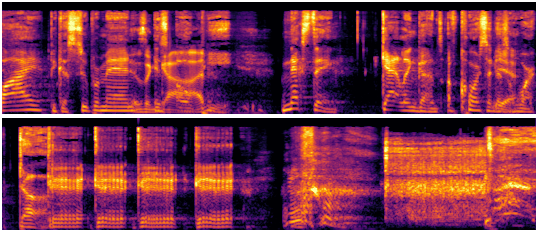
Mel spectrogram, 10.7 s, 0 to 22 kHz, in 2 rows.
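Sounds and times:
speech: 0:00.0 - 0:09.0, 0:10.2 - 0:10.4
loud drawn-out sneeze: 0:08.2 - 0:09.1.

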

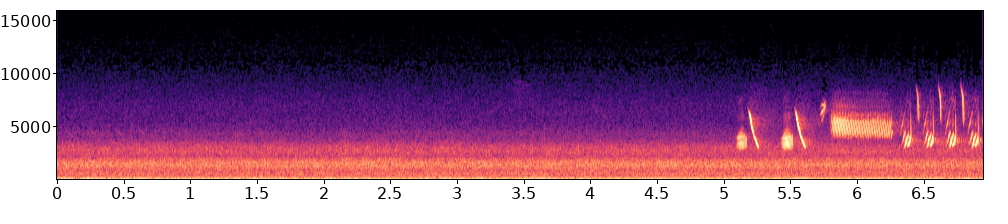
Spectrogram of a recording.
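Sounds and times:
faint hiss: 0:00.0 - 0:06.9
song sparrow singing: 0:05.1 - 0:06.9.

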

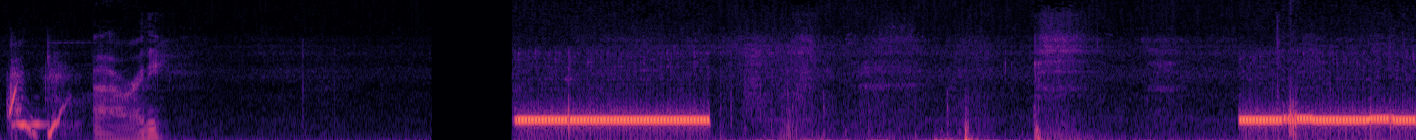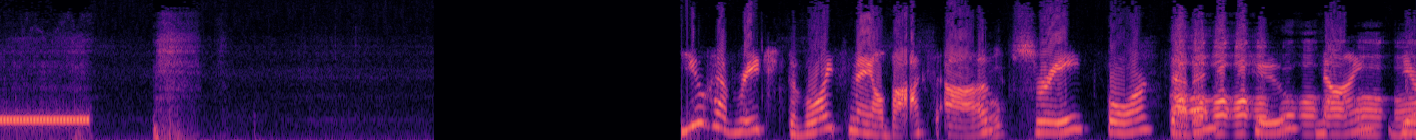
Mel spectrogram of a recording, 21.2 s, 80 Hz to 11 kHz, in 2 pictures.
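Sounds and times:
speech: 0:01.0 - 0:01.4, 0:16.0 - 0:21.2
telephone ringback tones: 0:03.9 - 0:05.4, 0:09.3 - 0:11.3.

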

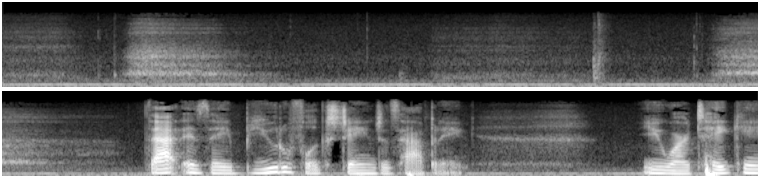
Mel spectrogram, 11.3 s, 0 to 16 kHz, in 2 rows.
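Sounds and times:
deep breathing during a guided breathing exercise: 0:00.0 - 0:02.1, 0:03.1 - 0:04.4, 0:05.3 - 0:06.6, 0:09.2 - 0:10.3
constant low hum: 0:00.0 - 0:11.3
speech: 0:06.8 - 0:09.2, 0:10.5 - 0:11.3.

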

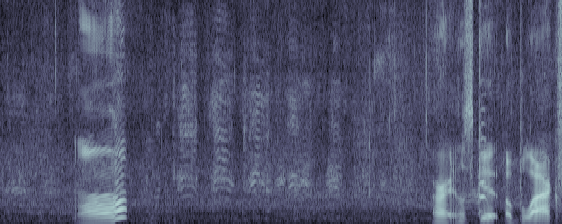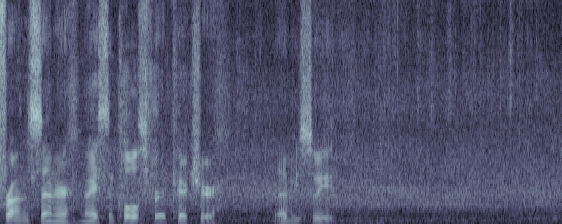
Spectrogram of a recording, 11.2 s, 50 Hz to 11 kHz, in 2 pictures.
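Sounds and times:
speech: 0:00.8 - 0:01.3, 0:04.3 - 0:09.1
black duck with a short black bill quacking: 0:00.8 - 0:03.7.

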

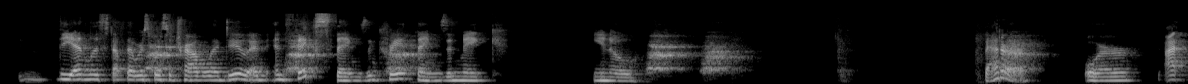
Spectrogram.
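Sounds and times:
speech: 0:00.2 - 0:05.1, 0:06.0 - 0:06.8, 0:09.8 - 0:11.8
puppy barking: 0:01.4 - 0:01.9, 0:06.5 - 0:07.6.

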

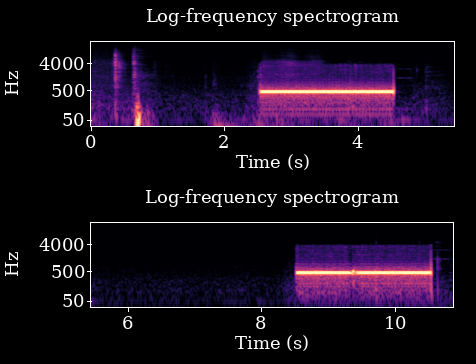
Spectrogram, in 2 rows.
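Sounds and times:
outgoing telephone call ringback tones: 0:02.6 - 0:04.6, 0:08.6 - 0:10.6.

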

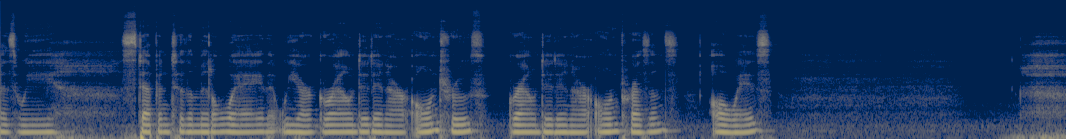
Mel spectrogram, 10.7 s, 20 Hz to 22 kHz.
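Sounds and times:
speech: 0:00.0 - 0:07.8
deep breath in: 0:07.9 - 0:10.6.

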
